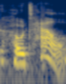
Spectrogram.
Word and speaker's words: hotel: we pronounce the word hotel with stress on the second syllable. You'll notice that tell is longer, louder, and higher in pitch. Hotel.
